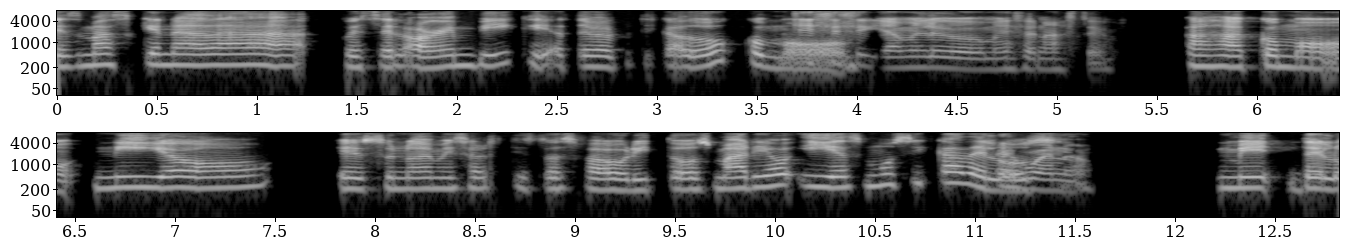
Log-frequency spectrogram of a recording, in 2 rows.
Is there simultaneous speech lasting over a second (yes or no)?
no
